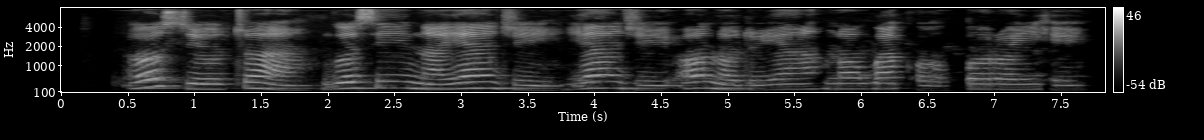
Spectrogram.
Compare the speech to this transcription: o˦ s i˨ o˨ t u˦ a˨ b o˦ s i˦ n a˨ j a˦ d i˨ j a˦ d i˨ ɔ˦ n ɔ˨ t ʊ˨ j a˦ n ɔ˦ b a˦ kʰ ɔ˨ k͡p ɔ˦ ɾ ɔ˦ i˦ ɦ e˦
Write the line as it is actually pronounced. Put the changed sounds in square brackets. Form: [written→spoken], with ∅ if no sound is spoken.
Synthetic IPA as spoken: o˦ s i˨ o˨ t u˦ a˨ [b→ɡ] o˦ s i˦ n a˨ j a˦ [d→d͡ʒ] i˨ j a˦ [d→d͡ʒ] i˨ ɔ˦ n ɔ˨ [t→d] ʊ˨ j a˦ n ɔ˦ [b→ɡ͡b] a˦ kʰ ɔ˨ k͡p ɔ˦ ɾ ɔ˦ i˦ ɦ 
